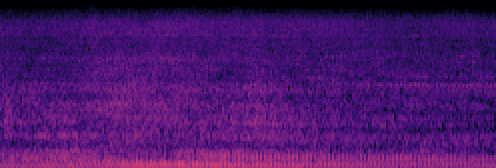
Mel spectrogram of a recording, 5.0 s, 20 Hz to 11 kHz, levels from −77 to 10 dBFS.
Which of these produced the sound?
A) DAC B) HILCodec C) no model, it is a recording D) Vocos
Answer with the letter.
C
